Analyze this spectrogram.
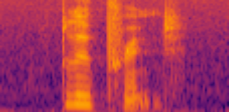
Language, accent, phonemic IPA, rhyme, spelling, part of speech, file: English, US, /ˈbluːˌpɹɪnt/, -ɪnt, blueprint, noun / verb, En-us-blueprint.ogg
